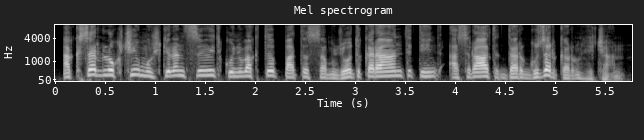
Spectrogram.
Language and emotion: Kashmiri, neutral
